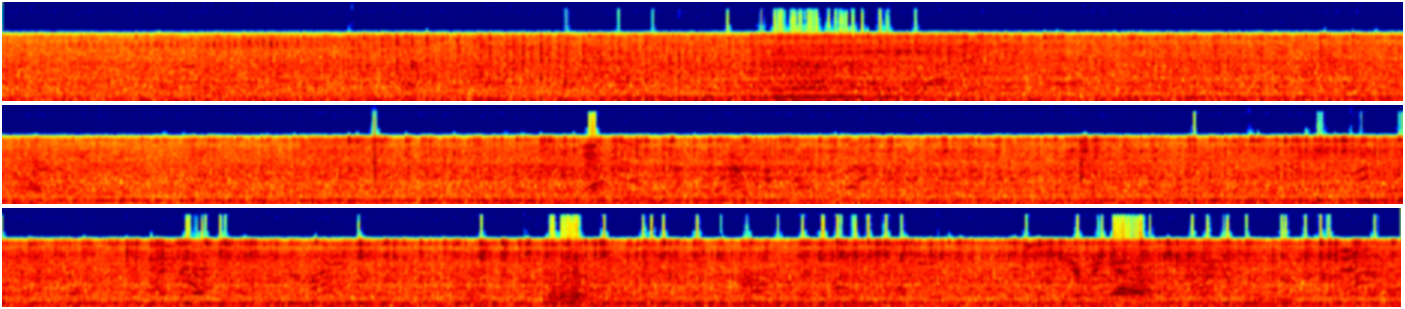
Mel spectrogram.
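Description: Drag-race car's engine idling steadily while the car is driven back to the starting line after its burnout.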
